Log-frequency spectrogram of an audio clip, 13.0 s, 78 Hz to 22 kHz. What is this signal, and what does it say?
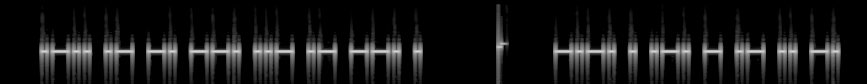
Morse code, heard as a keyed tone, about 15 wpm, 700 Hz. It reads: LANGUAGE CERTAIN
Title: Sentences from Top 500 Words - New Word Drill - 15wpm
